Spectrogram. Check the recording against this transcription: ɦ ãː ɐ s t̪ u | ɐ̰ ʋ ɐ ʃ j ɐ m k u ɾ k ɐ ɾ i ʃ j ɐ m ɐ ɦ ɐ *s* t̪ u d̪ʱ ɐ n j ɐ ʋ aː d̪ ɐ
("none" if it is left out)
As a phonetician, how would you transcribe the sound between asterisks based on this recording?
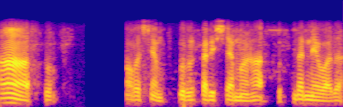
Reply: s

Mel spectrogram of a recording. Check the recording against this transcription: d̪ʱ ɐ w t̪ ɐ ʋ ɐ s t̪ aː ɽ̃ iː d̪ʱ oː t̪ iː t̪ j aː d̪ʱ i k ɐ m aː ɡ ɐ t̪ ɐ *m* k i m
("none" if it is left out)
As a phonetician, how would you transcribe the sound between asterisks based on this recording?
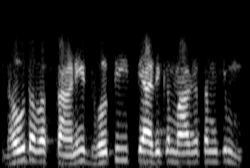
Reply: m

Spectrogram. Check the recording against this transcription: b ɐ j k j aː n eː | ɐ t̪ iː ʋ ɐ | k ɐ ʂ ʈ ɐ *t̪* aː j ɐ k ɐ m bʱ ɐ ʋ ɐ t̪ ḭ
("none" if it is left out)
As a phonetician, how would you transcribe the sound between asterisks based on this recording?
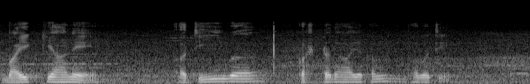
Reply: d̪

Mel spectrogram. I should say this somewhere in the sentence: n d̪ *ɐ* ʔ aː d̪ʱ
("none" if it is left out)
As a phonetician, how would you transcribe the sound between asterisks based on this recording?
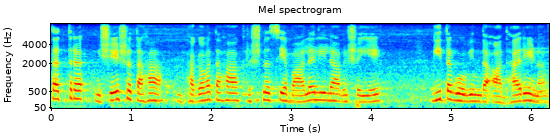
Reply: ɐ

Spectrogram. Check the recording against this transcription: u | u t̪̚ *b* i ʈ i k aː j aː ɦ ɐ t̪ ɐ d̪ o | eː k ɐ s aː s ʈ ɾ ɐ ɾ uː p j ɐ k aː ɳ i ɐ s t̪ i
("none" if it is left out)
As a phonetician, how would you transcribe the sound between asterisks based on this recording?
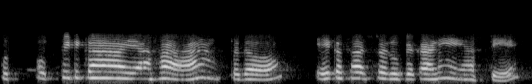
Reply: p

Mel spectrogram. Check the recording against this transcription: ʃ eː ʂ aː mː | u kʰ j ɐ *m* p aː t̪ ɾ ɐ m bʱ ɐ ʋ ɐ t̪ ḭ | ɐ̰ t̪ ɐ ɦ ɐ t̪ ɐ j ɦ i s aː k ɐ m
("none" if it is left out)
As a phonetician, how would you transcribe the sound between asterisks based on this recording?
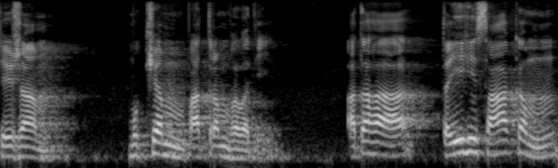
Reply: m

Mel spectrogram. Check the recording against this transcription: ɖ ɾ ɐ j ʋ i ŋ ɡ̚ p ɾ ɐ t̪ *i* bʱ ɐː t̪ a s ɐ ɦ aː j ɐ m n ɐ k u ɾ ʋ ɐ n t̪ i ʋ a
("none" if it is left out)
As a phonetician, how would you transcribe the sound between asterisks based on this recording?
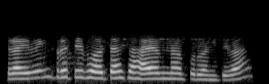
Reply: i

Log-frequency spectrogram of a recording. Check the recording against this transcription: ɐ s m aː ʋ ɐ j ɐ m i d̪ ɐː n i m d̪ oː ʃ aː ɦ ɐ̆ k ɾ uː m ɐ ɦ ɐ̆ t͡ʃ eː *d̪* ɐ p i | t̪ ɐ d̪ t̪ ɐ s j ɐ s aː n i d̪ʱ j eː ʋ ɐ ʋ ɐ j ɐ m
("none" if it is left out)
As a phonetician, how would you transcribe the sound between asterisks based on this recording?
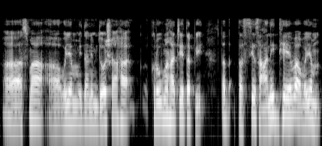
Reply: t̪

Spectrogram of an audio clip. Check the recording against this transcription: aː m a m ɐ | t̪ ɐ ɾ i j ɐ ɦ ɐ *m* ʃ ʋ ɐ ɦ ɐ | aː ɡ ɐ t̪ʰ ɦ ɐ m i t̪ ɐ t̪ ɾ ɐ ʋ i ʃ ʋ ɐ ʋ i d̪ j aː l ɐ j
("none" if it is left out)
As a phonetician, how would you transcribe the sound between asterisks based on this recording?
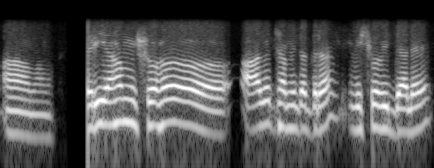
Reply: m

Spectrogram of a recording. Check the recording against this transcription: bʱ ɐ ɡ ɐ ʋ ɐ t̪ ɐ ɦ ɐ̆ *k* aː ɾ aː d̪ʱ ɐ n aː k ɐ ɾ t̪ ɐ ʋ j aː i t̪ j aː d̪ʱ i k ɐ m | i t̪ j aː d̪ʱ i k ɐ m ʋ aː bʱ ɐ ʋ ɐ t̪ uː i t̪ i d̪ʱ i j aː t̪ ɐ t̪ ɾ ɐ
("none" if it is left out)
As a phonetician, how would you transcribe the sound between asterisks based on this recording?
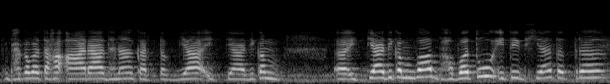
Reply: ʔ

